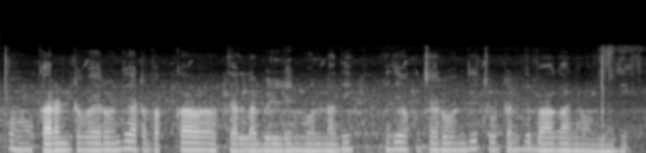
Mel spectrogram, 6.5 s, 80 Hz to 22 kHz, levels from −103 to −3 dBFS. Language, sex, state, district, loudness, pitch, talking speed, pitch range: Telugu, male, Andhra Pradesh, Guntur, -28 LUFS, 140 Hz, 140 wpm, 135-145 Hz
